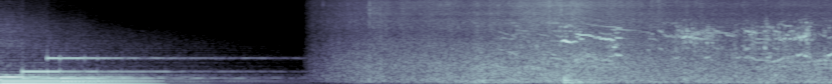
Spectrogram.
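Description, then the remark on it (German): After a brief tonal chime fades out, a broad wash of North Sea waves and wind on the island of Helgoland rushes in and stays steady, with faint gull cries flickering above the surf. “Wellen, Wasser, Wind, das Krächzen der Möwen, das Knarzen der Leuchtturmtreppen, das Kreischen der Orkanböen, Jaulen, Jammern, Juchzen.”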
